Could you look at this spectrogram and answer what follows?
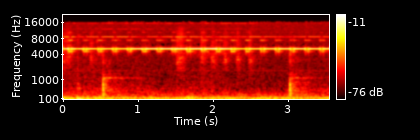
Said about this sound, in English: Which device is that? That is the K2. If you're the female soul, can you make it pause for a moment? If you're the older gentleman, would you make the K2, the thing you're touching, can you make that stop beeping?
